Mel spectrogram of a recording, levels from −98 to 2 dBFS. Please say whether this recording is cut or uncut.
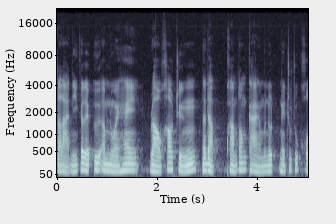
cut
